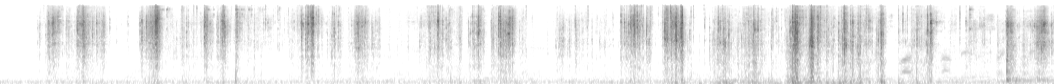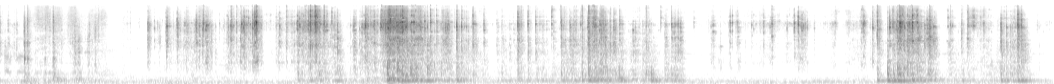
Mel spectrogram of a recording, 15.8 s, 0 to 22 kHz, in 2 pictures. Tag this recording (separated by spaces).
4maudio17 case pencil shaking uam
